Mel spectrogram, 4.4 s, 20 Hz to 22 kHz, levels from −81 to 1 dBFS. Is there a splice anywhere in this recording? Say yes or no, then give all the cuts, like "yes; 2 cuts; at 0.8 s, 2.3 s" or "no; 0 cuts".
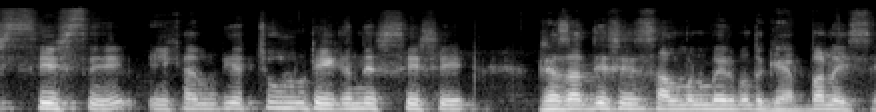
no; 0 cuts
